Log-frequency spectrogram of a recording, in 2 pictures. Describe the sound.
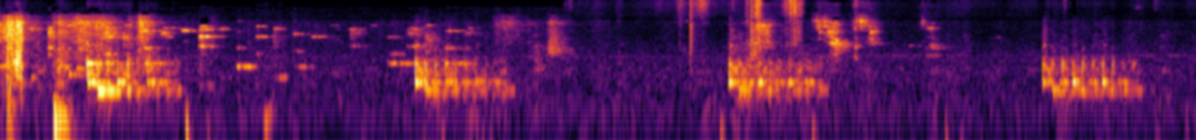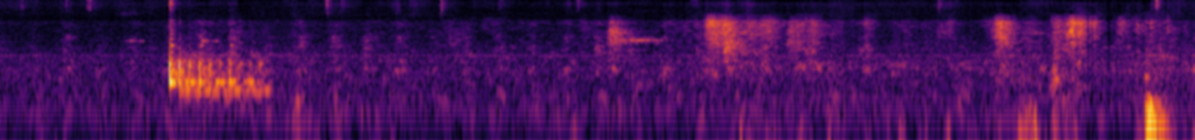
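A telephone rings in faint, evenly spaced bursts, about five rings roughly three seconds apart, with quieter stretches between them.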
